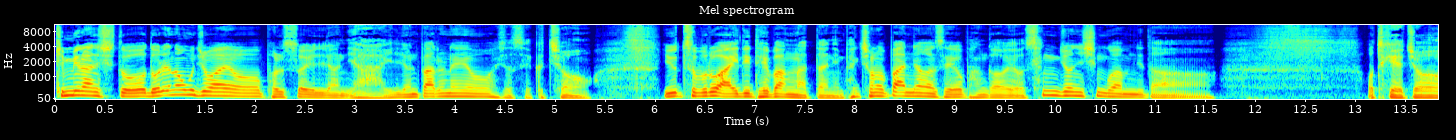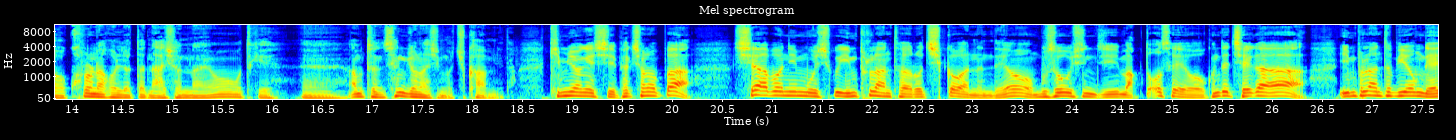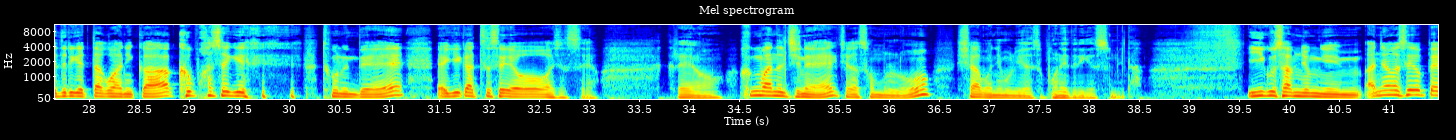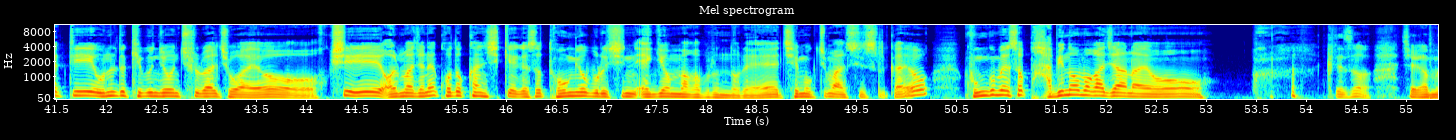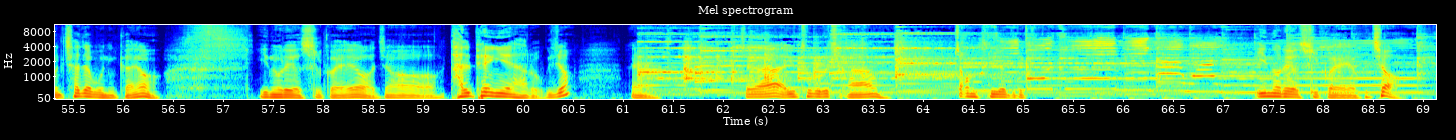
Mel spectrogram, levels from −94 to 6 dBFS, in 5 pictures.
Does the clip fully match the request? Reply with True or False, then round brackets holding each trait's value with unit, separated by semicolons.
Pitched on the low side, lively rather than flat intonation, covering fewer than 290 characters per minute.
True (125 Hz; 7.6 semitones; 280 characters per minute)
